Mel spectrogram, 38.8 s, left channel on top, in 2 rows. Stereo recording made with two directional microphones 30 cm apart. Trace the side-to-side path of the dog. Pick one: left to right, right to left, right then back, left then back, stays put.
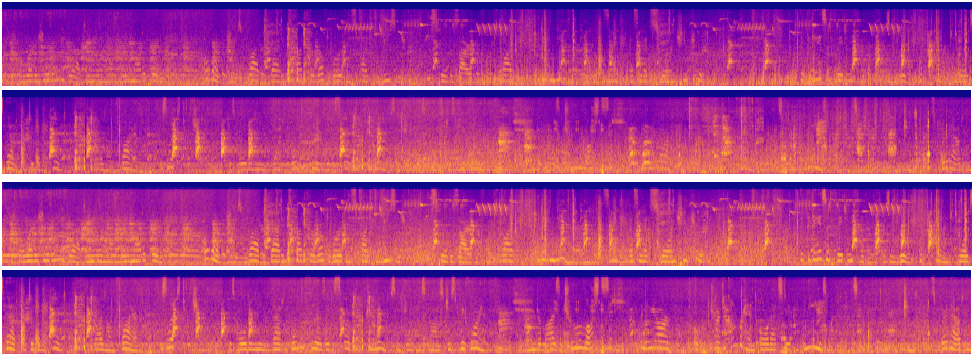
right to left.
